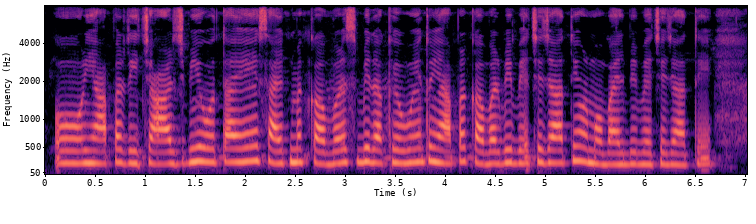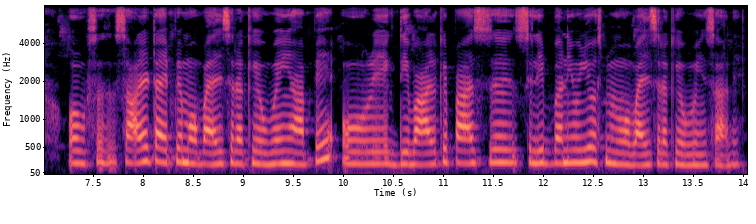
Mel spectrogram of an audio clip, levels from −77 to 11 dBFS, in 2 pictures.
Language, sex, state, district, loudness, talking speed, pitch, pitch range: Hindi, female, Jharkhand, Jamtara, -14 LUFS, 220 wpm, 220 Hz, 205-235 Hz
